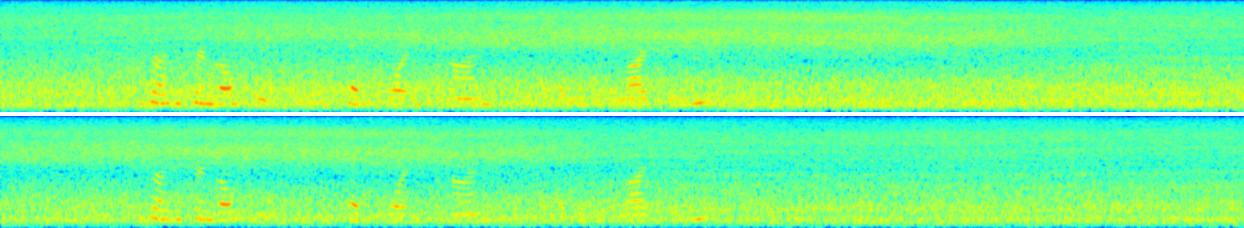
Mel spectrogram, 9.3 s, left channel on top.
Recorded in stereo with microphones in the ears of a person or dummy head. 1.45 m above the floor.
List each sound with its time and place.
1.0 s a woman speaking: 5° left (ahead or behind)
